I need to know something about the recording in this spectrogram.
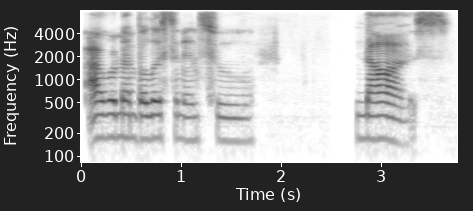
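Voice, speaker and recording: A woman with a low voice speaks as a guest poet in a radio interview. She is reflective and halting, feeling her way through answers. The sound is close and dry. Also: completely flat delivery, a bit bright, clear, resonant tone, dry recording. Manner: thoughtful, halting, many filler likes. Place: close-miked radio show.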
